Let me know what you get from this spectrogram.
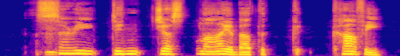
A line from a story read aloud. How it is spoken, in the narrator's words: Coco stammered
